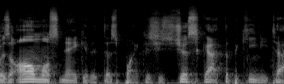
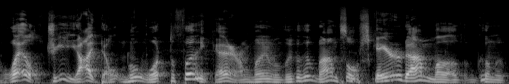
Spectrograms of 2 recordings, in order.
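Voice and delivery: higher, hammy scared robot; 4 semitones higher, 4 dB louder, slower than usual. Retold or imitated. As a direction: play a jittery cowardly robot. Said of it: "that impression [name] has pretty much hit dead on".

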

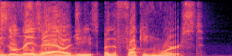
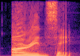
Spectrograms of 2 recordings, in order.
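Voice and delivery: usual speaking voice

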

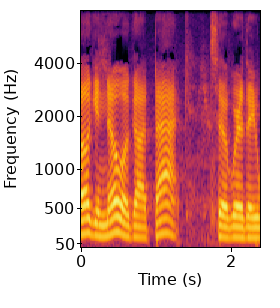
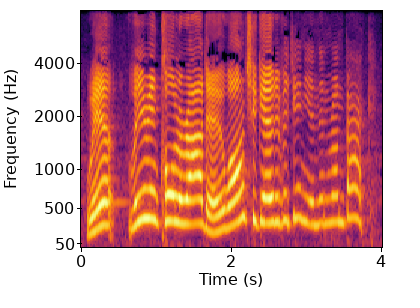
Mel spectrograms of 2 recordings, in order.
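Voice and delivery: squeaky friends; 5 dB louder than usual. Acted. Group high voice.

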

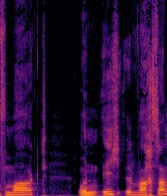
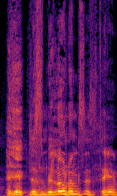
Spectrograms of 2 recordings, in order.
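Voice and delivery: laughing; 9 dB louder than usual. Real, not acted. Laughing at own joke.

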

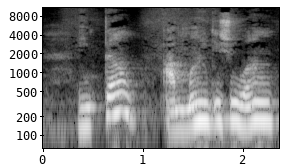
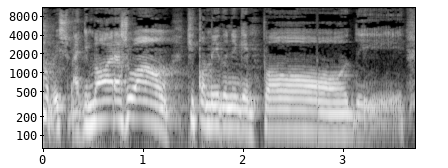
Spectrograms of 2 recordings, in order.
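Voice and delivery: friendly monster voice; 6 semitones lower than usual. Acted.

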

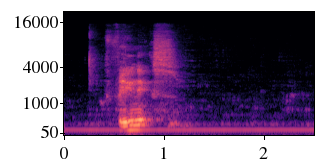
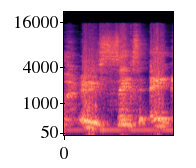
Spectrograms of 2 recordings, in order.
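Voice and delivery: ordinary delivery

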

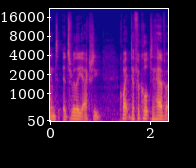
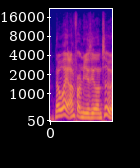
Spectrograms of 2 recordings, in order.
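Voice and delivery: higher, louder retold excitement; excited; 8 semitones higher, 5 dB louder than usual. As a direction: blurt it out, thrilled to find a fellow Kiwi. Excited to meet fellow Kiwi.

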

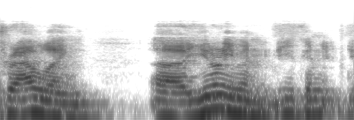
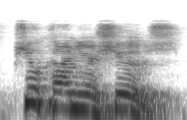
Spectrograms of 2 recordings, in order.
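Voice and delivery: proud mistake; 6 semitones higher, slower than usual. Retold or imitated. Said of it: "wheels turning in his little head".

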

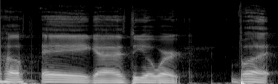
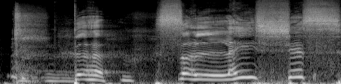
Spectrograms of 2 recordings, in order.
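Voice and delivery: stretched-out high showman title; grand self-announcement; 10 semitones higher, much slower than usual. Pretend. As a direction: savor each syllable grandly. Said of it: "Say it with me".

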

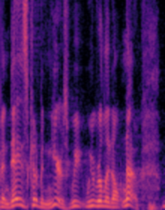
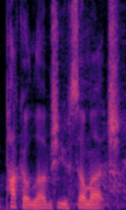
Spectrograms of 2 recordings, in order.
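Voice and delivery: put-on soft, tender murmur to a baby grandson; gentle; 7 semitones lower, 6 dB quieter than usual. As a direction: speak softly as if holding a newborn. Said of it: "I just so gently".

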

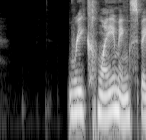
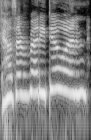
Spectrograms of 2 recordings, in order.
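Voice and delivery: high, cheery instructor check-in; class instructor call-out; 11 semitones higher than usual. Retold or imitated.

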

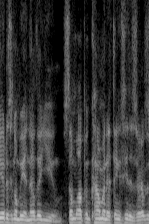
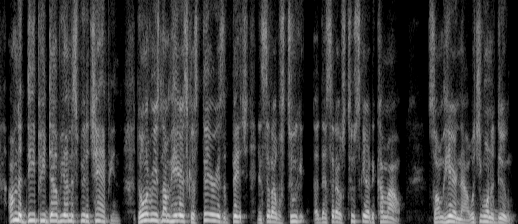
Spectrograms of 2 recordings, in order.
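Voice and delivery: loud, higher heated yell at the challenger; 6 semitones higher, 3 dB louder than usual. Acted. Champ yelling at his rival while security holds them back. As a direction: shout him down across the room.

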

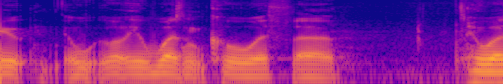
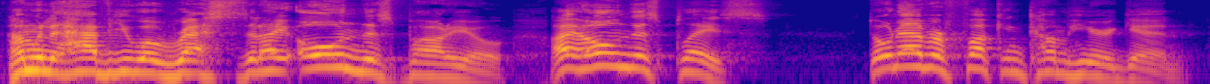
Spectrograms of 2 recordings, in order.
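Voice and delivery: much higher, louder, yelled threats; retold furious yelling; 13 semitones higher, 4 dB louder than usual. Angry host yells threats after the departing guest, furious. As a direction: shout down the stairs like an enraged host. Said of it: "And he yells after me".

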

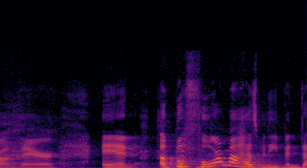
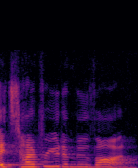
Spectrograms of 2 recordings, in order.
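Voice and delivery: louder stern repeat, higher; scolding, higher; 8 semitones higher, 4 dB louder than usual. Retold or imitated. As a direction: hammer it home. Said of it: "I would tell those pussies".

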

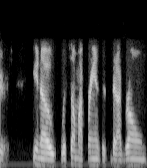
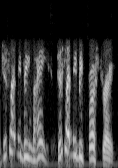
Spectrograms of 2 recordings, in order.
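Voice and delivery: higher pleading voice; 11 semitones higher than usual. Retold or imitated. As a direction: plead to be left mad. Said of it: "I tell my wife all the time".

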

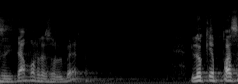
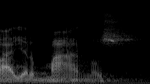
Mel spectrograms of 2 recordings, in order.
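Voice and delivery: breathy whisper, much softer and lower; whispered aside; 13 semitones lower, 9 dB quieter, much slower than usual. Real, not acted. Pastor confiding to his brothers in a whisper. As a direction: lean in and confide it.

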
